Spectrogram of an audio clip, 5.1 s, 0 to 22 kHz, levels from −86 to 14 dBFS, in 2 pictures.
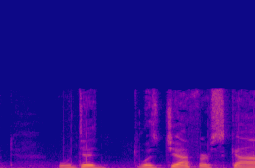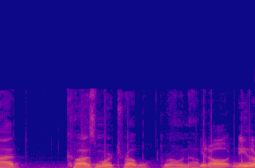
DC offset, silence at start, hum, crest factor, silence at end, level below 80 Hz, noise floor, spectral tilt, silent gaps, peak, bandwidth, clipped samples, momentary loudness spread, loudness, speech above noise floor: under 0.1%; 0.6 s; none; 18 dB; 0 s; -60 dBFS; -57 dBFS; -6 dB/octave; none; -12 dBFS; 11 kHz; under 0.1%; 9 LU; -29 LUFS; 30 dB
